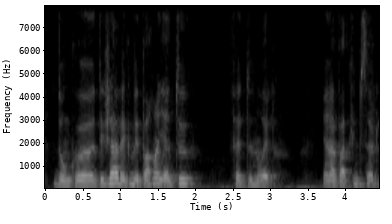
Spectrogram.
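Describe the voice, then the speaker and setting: In a room with audible echo, a woman talks at a fairly quick pace in a dark, mellow tone with monotone, flat intonation. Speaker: vlogger. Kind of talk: casual vlog to camera.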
